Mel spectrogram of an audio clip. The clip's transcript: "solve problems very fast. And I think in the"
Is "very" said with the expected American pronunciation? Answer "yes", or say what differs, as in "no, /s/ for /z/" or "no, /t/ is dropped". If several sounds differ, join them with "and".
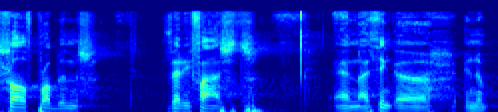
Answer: yes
